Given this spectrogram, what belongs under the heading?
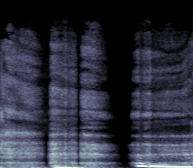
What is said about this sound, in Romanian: Căscatul la comandă, cum ar veni. Un căscat dintre ăla în care te iau un pic de panică că nu mai ai aer în creier și faci un...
